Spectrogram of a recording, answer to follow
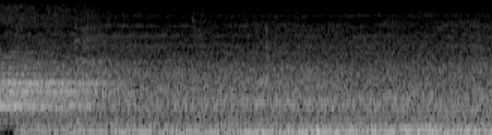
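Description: A low, steady outdoor background rumble that starts abruptly at a cut, under the last of a held musical tone fading out in the first half-second.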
